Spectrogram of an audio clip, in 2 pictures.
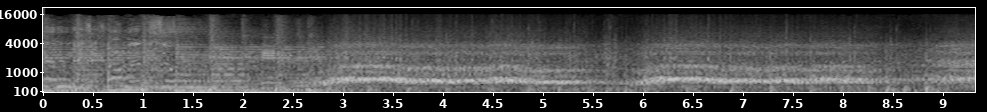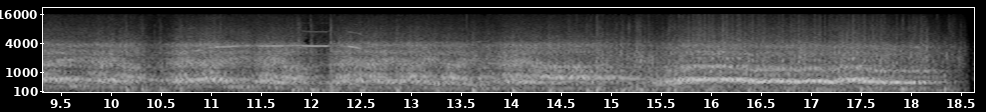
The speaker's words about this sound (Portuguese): Pano de fundo, um cântico muito entoado em todos os campos onde o Nice joga, seja fora, eh, e neste caso estamos até a ouvir uma gravação no campo dos grandes rivais do Mónaco, seja em casa, no seu estádio, inaugurado em 2013, o Allianz Riviera.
